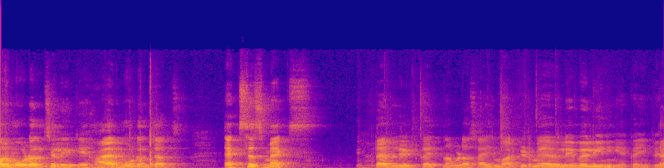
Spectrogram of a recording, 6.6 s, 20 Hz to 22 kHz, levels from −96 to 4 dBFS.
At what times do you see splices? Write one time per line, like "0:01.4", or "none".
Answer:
0:03.6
